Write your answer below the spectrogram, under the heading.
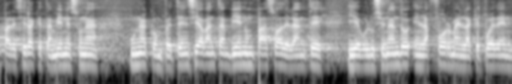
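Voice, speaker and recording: Against noticeable background noise, a man talks at a moderate pace. His pitch is medium and his intonation fairly even. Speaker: banking compliance expert, panelist. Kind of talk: panel discussion. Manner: halting, many fillers.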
